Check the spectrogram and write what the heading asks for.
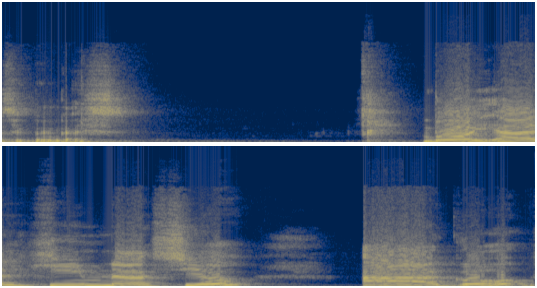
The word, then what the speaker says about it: hago: Hago, remember the H is silent, hago ejercicio o hago ejercicios, both work.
